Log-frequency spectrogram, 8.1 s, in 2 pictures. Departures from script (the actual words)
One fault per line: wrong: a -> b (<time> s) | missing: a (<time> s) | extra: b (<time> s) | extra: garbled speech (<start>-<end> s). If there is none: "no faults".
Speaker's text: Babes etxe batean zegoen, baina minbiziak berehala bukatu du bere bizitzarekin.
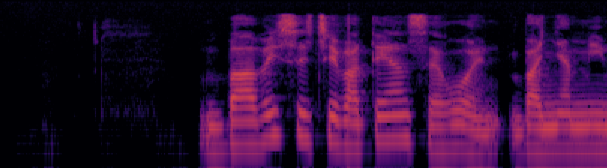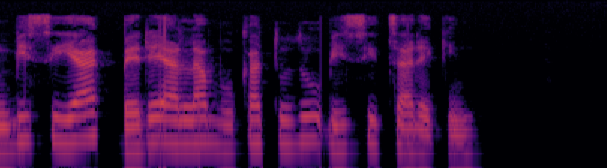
missing: bere (6.2 s)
